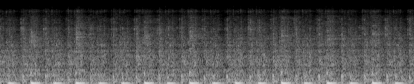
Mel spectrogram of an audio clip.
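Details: 1931 McCormick Deering Model M 3hp stationary engine running after installing a new molded plastic fuel tank; slow, even chuffing beats about two a second with no misses or knocks, running sound.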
